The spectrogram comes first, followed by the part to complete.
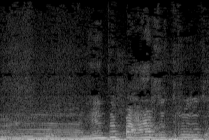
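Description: A person's voice held on one long low note for about a second, then wavering up and down in pitch, over a steady low rumble.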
